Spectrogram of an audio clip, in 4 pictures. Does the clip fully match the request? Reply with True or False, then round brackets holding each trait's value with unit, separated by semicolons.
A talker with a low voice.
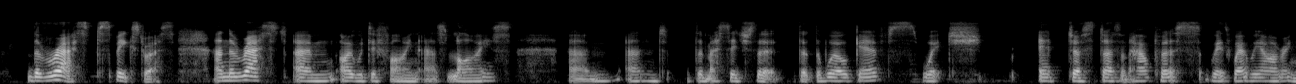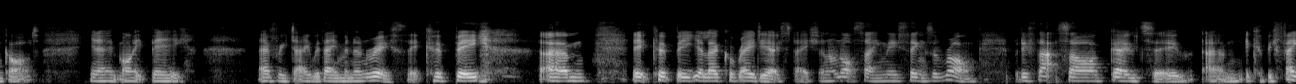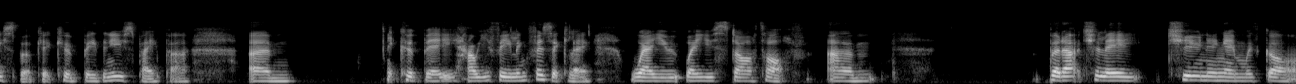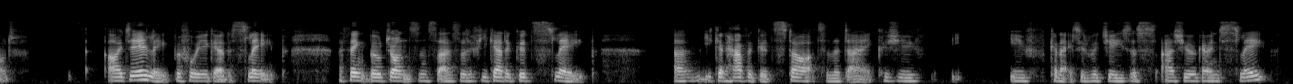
False (160 Hz)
